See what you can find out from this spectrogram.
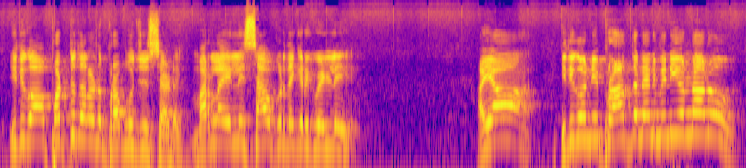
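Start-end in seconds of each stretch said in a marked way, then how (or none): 4.8-7.3 exalted proclamation. Acted. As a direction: proclaim the promise with rising fervour. Preacher voices God's answer.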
